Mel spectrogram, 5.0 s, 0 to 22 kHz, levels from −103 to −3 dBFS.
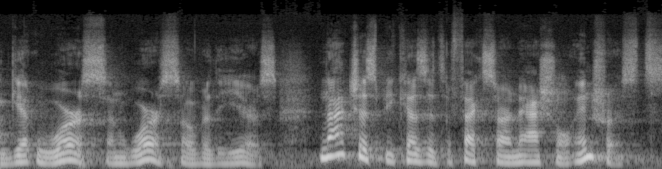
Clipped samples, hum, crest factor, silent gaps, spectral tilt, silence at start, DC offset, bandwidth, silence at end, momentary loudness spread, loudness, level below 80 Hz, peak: under 0.1%; none; 20 dB; none; -4.5 dB/octave; 0 s; under 0.1%; 16 kHz; 0 s; 8 LU; -31 LUFS; -58 dBFS; -12 dBFS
